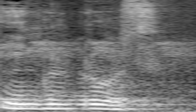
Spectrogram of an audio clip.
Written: ingulbrus

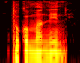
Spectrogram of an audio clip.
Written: Togo Manini

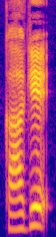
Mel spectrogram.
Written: kage

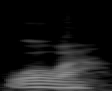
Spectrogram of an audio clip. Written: vowa

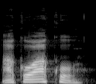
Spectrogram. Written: akoako

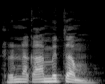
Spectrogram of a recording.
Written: renakametam

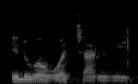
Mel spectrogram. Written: incowaj algei

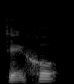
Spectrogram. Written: cexo

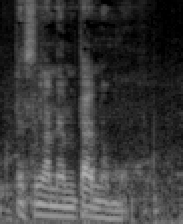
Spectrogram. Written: nesganemtan numu

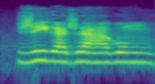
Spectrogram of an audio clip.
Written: xhi gaxagun

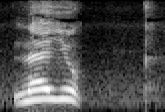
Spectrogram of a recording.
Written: neiuk

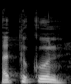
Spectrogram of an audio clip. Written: atukun

